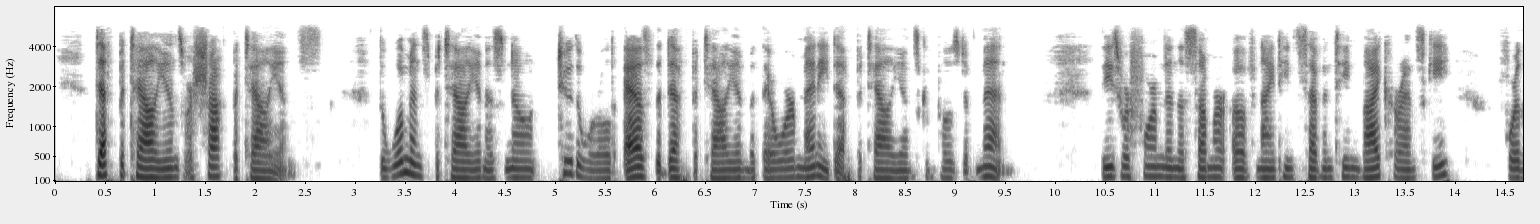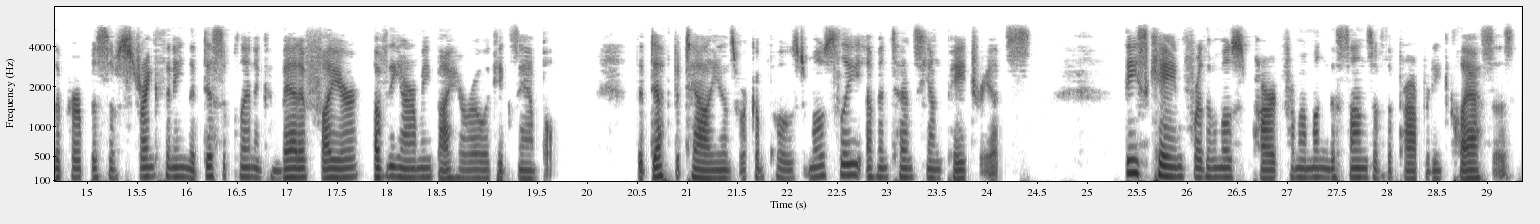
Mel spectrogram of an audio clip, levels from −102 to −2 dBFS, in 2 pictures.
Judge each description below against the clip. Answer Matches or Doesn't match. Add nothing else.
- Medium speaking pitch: Matches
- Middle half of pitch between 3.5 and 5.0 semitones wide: Doesn't match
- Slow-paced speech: Doesn't match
